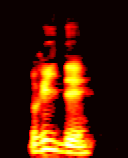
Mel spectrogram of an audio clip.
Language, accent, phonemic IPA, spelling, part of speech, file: French, France, /bʁi.de/, bridée, noun / verb, LL-Q150 (fra)-bridée.wav
- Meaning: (noun) female equivalent of bridé, female slant, a woman of East Asian descent; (verb) feminine singular of bridé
